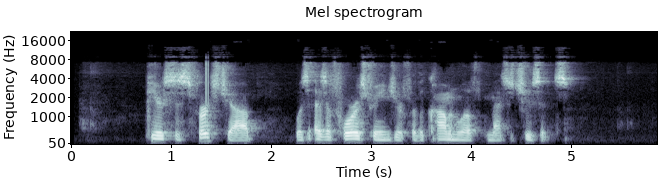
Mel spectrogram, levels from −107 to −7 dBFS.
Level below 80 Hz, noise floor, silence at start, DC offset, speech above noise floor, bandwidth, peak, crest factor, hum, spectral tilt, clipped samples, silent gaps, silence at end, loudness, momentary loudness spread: -72 dBFS; -73 dBFS; 0.75 s; under 0.1%; 53 dB; 9.4 kHz; -2 dBFS; 20 dB; none; -3.5 dB/octave; under 0.1%; none; 0.85 s; -19 LUFS; 10 LU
